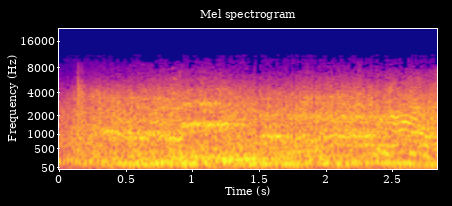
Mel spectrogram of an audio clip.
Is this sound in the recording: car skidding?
yes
